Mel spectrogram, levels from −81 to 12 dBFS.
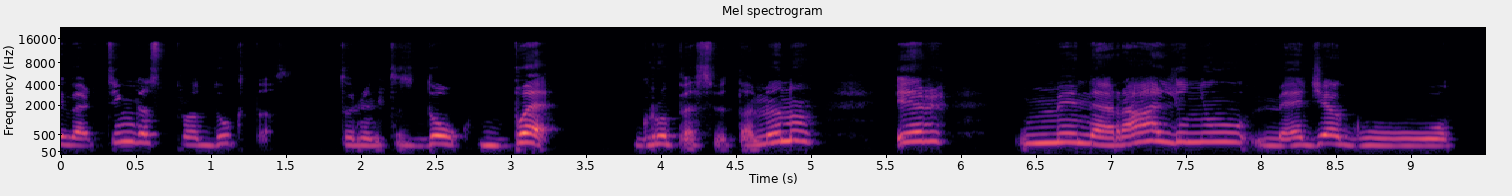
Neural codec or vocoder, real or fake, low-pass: none; real; 14.4 kHz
